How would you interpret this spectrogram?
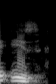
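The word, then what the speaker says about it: edge: यहाँ देखिए जी से पहले डी आया है, यानी कि डी आपका क्या है, साइलेंट है। इसको पढ़ेंगे इज।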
